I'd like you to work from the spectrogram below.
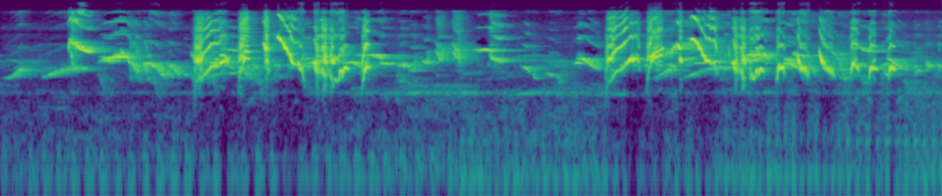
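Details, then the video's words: Oriental magpie-robin delivering sharp 'tembakan' shots and clear phrases to make other magpie-robins respond; two long runs of fast, high, varied chirps and whistles over a steady low hum. "suara tembakan tajam juga suara jernih bikin kacer lain langsung respon ngobra"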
